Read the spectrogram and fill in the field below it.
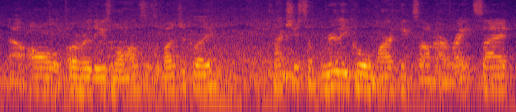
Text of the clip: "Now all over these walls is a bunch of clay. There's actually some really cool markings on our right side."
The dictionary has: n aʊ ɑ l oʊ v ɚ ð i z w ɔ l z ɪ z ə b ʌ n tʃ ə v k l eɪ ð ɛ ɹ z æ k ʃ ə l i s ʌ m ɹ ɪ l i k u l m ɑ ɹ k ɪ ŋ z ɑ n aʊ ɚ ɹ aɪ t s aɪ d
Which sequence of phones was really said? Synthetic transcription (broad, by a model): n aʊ ɑ l oʊ v ɚ ð i z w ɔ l s ɪ z ə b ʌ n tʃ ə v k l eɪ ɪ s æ k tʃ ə l i s ʌ m ɹ ɪ l i k u l m ɑ ɹ k ɪ ŋ z n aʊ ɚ ɹ aɪ t s aɪ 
